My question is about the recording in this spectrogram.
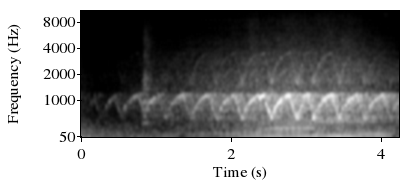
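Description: A siren wailing in quick rising-and-falling sweeps, about four a second. It grows louder over the first two seconds and then holds steady.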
